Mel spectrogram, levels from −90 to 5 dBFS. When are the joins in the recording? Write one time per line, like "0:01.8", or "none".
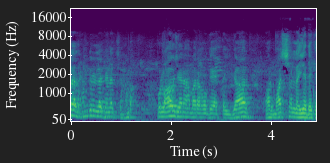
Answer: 0:01.2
